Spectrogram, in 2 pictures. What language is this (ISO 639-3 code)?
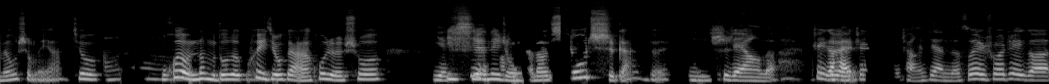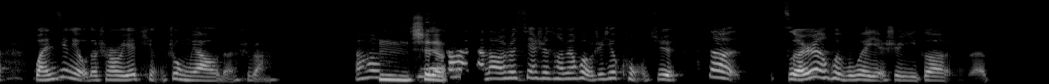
zho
